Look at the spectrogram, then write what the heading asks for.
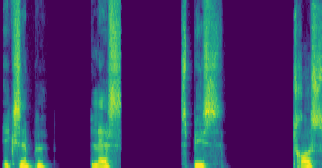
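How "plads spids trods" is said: plads, spids, trods with no D sound before the s; silent D. Shown as a demonstration. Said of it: "Stumt D". (stumt D i plads, spids og trods)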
